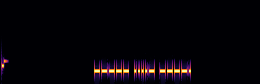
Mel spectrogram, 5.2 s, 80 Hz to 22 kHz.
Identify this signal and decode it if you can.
Morse code, heard as a keyed tone, about 31 wpm, 700 Hz. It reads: 049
